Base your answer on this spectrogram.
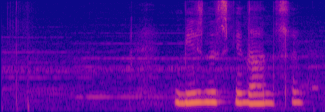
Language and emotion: Russian, neutral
